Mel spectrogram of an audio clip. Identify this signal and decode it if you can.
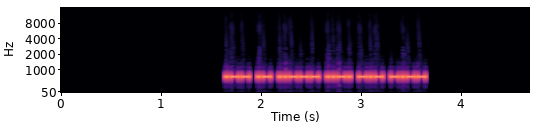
Morse code, heard as a keyed tone, about 47 wpm, 700 Hz. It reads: WA2FKY
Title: USA Call Signs - 6 Characters - Repeated 3x - 45wpm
